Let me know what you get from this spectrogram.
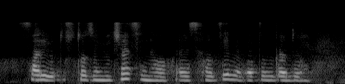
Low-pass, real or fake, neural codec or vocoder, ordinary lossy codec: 7.2 kHz; fake; codec, 16 kHz, 1 kbps, FreqCodec, smaller model; MP3, 32 kbps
